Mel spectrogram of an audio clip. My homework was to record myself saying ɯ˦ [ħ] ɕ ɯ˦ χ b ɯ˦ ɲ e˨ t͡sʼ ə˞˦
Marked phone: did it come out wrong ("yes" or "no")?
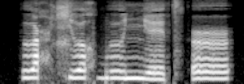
no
